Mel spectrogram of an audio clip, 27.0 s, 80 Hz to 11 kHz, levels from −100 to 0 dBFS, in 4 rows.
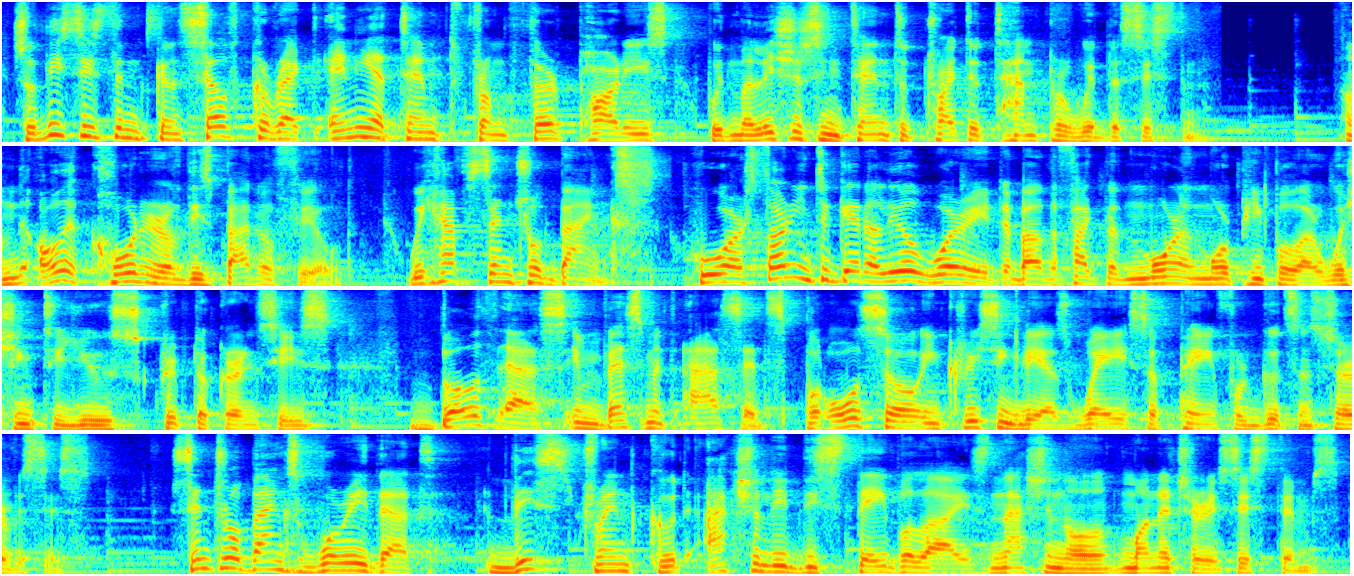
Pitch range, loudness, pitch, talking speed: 115-165 Hz, -23 LUFS, 135 Hz, 180 wpm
